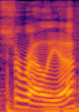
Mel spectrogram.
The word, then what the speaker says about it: Shurelya: slide how do you pronounce shurelya well I pronounce it shurelya shurelya you guys shurelya was also a person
